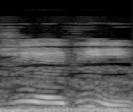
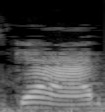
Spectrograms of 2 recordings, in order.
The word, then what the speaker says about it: Gad: one of the false gods whose name is gad but it's pronounced god which leads me to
